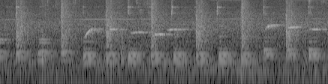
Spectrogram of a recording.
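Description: Light background music: a whistled melody with short rising glides over short repeated chords, about three a second, with light ticking percussion.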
